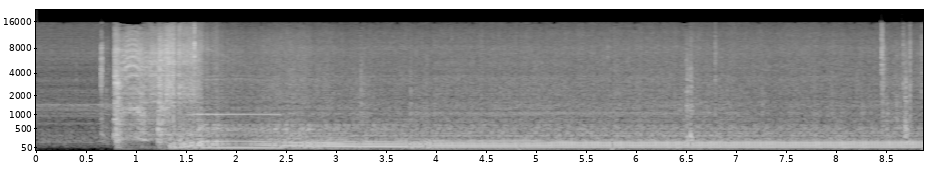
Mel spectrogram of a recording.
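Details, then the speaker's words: 500hp turbo Dodge Neon SRT-4, built engine, cold morning around 3°, after fitting the cam sensor magnet: brief crank, fires within a second into a steady even idle, no longer taking 10 to 20 seconds to start. "so youve seen before how it took like 10 20 seconds to start up this time it should start up right away"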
